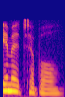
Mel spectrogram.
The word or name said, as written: imitable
